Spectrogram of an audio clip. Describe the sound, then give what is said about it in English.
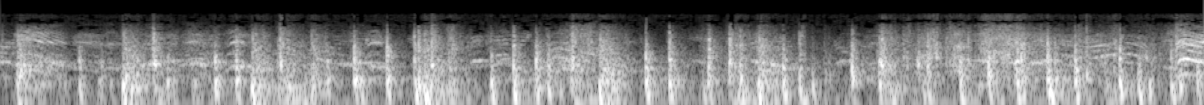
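A door being broken down: rapid, repeated heavy thuds and cracking blows, loud and irregular for the whole stretch, with men's voices mixed in underneath. “Break that door down.”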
